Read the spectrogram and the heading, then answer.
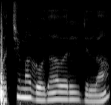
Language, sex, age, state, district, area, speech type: Telugu, male, 30-45, Andhra Pradesh, West Godavari, rural, spontaneous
